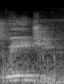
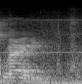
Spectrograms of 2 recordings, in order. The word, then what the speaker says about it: swaging: which was, now I was told this is pronounced swaging. It's not pronounced swagging.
